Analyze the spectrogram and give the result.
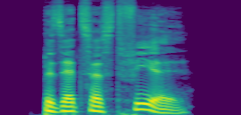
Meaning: second-person singular subjunctive I of fehlbesetzen
- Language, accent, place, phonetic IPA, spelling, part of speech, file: German, Germany, Berlin, [bəˌzɛt͡səst ˈfeːl], besetzest fehl, verb, De-besetzest fehl.ogg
